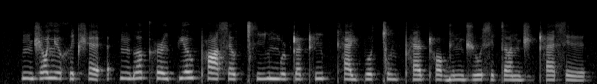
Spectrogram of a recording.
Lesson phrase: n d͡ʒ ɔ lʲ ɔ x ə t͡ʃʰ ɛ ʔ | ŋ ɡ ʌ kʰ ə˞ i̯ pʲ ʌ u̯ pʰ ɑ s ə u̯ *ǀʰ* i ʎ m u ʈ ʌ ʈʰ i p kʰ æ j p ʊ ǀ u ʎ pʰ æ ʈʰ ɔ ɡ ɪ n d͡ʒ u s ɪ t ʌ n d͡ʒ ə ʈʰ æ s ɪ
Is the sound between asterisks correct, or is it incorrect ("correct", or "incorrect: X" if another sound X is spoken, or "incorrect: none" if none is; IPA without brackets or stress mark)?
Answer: correct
